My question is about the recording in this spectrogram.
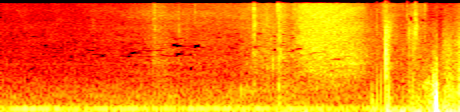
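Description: Charger cable and its plug being handled and pushed into the scooter battery's connector: faint small ticks, then a brief scraping rustle and a sharp click near the end, over a faint steady low hum.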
